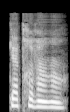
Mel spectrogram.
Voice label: "quatre-vingt-un", frances

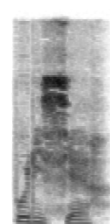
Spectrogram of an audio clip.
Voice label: "policiere", frances; profesiones

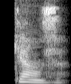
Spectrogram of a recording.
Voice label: "quinze", frances

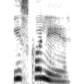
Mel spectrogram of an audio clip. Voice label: "escolher", Portugués; escoger

